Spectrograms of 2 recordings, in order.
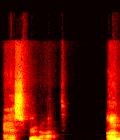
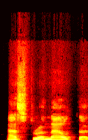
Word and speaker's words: astronauta: And there's this big mosaic of an astronaut on the surface of the moon. Well, how do you say astronaut? Astronauto? Astronauta.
